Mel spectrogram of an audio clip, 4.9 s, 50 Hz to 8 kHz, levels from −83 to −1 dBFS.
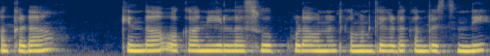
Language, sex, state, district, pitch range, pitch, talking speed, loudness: Telugu, female, Andhra Pradesh, Anantapur, 255-260 Hz, 255 Hz, 100 wpm, -13 LUFS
